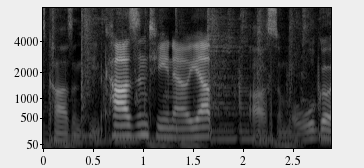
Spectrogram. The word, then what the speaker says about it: Cosentino: I was wondering how you pronounce that. So, it's Cantino. Kazantino.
